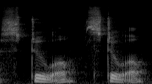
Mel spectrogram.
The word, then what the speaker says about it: stool: It's one syllable, but we really drag out that sound because we have that little schwa and that little gliding w sound before our L, stool.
